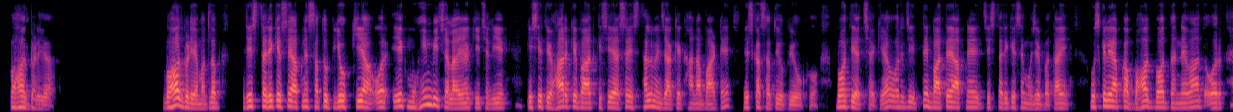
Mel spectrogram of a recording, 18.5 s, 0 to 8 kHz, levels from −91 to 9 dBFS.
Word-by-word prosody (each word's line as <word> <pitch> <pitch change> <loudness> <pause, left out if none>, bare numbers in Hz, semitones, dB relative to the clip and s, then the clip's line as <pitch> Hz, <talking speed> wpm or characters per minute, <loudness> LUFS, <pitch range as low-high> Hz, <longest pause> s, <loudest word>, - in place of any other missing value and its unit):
बहुत 140 0 +2
बढ़िया। 105 -4 -6 1.7
बहुत 180 +8 +8
बढ़िया। 125 -5 +3
मतलब 130 +4 -2 0.4
जिस 160 +1 0
तरीके 155 0 +5
से 160 +1 -1
आपने 150 +2 +3
सदुपयोग 150 0 0
किया 150 -3 +5
और 145 +4 0
एक 160 +1 +1
मुहिम 150 +9 0
भी 195 -2 +2
चलाया 125 -6 +1
कि 125 0 -6
चलिए 125 0 -5 0.4
किसी 140 +2 0
त्यौहार 140 +3 +3
के 150 - +2
बाद 125 0 +4
किसी 130 +2 -4
ऐसे 135 +3 +1
स्थल 150 +3 -2
में 145 -3 -2
जाके 125 +1 -1
खाना 120 0 -3
बाँटें 115 +8 -2 0.2
जिसका 135 +1 -1
सदुपयोग 115 -6 -5
हो। 95 -1 -12 0.3
बहुत 150 0 +2
ही - - +5
अच्छा - - -3
किया। 150 - -3
और 145 -2 -2
जितनी 135 +5 -2
बातें 135 +2 +3
आपने 140 0 +1
जिस 130 -1 -9
तरीके 130 0 -2
से 135 - -8
मुझे 115 -1 -4
बताई, 115 +3 -2 0.3
उसके 150 +3 0
लिए 160 -1 +5
आपका 150 0 +3
बहुत-बहुत 140 -3 +1
धन्यवाद। 125 +4 -1
और 125 0 0
135 Hz, 165 wpm, -24 LUFS, 125-150 Hz, 1.7 s, बहुत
